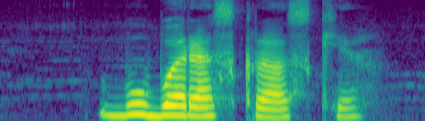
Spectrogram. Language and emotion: Russian, neutral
